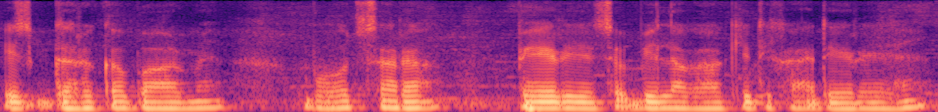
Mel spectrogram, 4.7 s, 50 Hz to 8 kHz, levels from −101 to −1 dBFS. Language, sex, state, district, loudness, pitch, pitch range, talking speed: Hindi, male, Arunachal Pradesh, Papum Pare, -18 LUFS, 125 Hz, 120-125 Hz, 205 wpm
